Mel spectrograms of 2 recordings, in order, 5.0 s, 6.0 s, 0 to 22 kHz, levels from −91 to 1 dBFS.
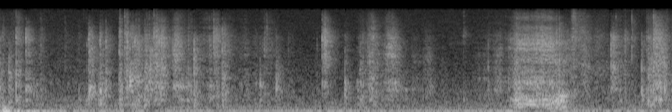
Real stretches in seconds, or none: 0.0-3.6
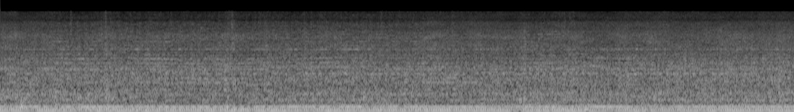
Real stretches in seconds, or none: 0.4-3.2; 3.9-4.4

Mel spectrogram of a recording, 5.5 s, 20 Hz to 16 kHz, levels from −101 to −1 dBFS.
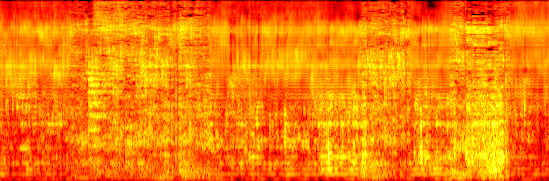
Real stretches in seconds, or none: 0.7-2.1; 3.6-4.1; 4.5-5.1

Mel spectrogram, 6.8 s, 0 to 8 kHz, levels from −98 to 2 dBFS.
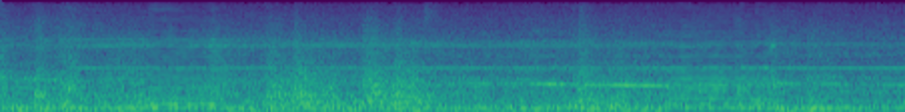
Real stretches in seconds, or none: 0.0-1.1; 1.7-5.0; 5.8-6.8

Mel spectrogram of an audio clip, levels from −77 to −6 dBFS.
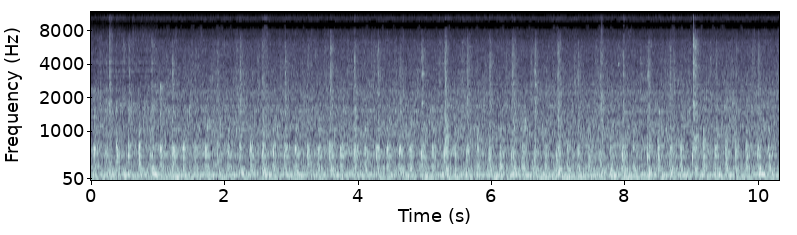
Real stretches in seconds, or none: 1.0-10.3

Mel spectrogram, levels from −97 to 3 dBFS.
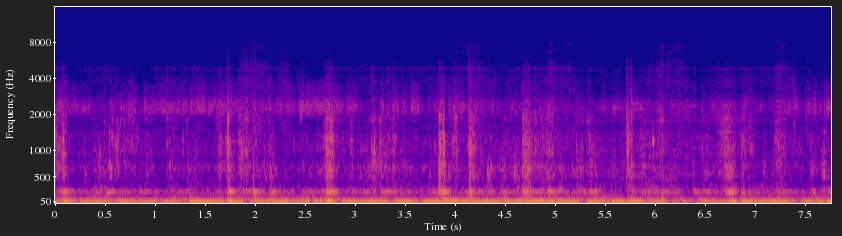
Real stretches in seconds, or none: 0.0-5.4; 7.3-7.8

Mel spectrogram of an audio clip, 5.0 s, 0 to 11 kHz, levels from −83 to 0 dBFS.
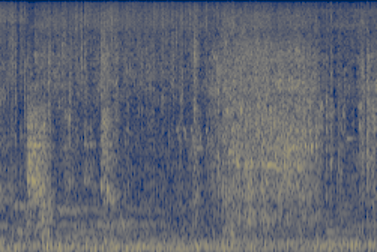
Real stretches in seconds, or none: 2.3-5.0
